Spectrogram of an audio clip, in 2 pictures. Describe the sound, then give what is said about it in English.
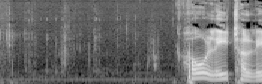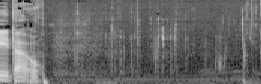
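Wet chewing and mouth noises from a huge bite of pizza topped with coleslaw and Cholula hot sauce, chewed on the microphone, click and smack softly throughout, briefly interrupted by a loud exclaiming voice in the middle, with a low steady hum underneath. “Sorry about chewing on the mic. I just had a huge bite right there.”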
